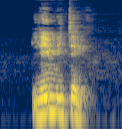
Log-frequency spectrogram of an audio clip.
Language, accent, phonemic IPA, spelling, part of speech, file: French, Canada, /li.mi.te/, Ltée, noun, LL-Q150 (fra)-Ltée.wav
- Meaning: alternative form of Ltée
